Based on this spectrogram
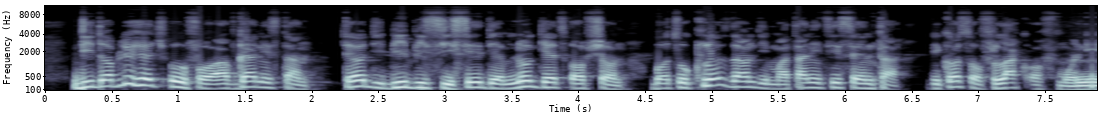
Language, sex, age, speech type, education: Nigerian Pidgin, male, 30-45, spontaneous, tertiary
